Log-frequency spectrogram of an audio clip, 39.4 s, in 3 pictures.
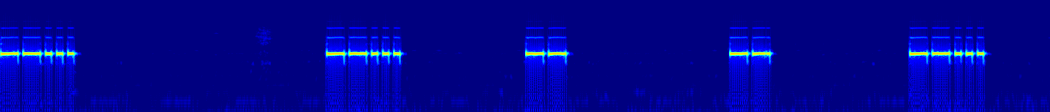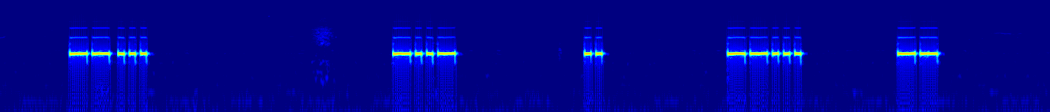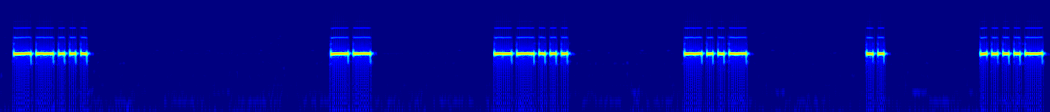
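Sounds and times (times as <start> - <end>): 
morse code beeps: 0.0 - 1.0, 4.1 - 5.0, 6.6 - 7.1, 9.2 - 9.7, 11.4 - 12.4, 14.0 - 15.0, 18.0 - 18.9, 20.4 - 20.7, 22.2 - 23.2, 24.4 - 24.9, 26.4 - 27.4, 30.4 - 31.0, 32.4 - 33.4, 34.8 - 35.7, 37.1 - 37.4, 38.5 - 39.3.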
